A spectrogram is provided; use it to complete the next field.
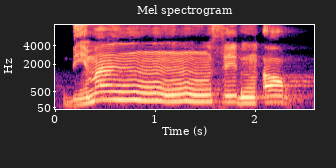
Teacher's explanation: اخفاء حقیقی کیونکہ نون ساکن کے بعد حروف اخفاء کے 15 حرفوں میں سے فا ہے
